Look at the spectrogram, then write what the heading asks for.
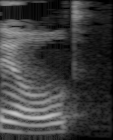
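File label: "billed", English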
